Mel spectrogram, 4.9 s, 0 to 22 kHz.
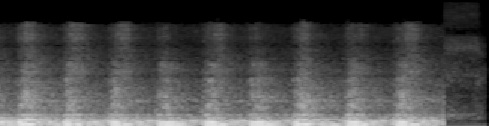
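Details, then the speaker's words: BMW M2 F87 with M Performance exhaust at cold start: deep, rough exhaust roar pulsing about twice a second with a loose rattle from the failed rear muffler (Endschalldämpfer); the muffler was removed for repair. "BMW M2F87 und zwar klappert die Kutsche im Kaltstart brutal. Also wirklich der Klang vom Auspuff ist alles andere als geil."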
